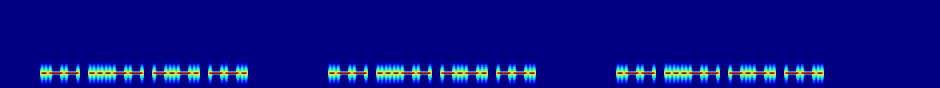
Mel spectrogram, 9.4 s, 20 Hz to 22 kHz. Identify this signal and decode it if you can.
Morse code, heard as a keyed tone, about 32 wpm, 700 Hz. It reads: W3CG W3CG W3CG
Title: USA Call Signs - 4 Characters - Repeated 3x - 30wpm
